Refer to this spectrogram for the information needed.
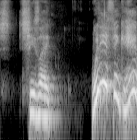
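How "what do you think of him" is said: very high, raised, all-excited voice. Retelling what the shelter worker asked about the cat: imitating someone excited. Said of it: "She was, like, all excited".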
